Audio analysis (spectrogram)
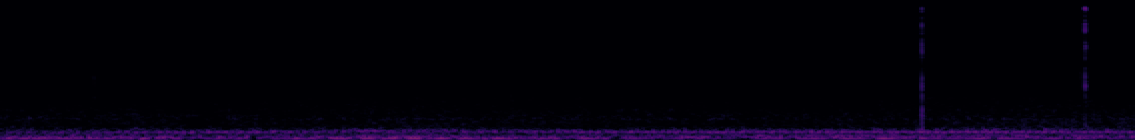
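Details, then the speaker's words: Traxxas Maxx RC truck cush drive assembly turned by hand after gear noise at the track: a couple of sharp loose clicks from free play; rubber elastomer damper inside the cush drive suspected worn. "you hear that? That tells me that rubber seal inside I think is worn out, and I'm hoping that that's the problem."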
